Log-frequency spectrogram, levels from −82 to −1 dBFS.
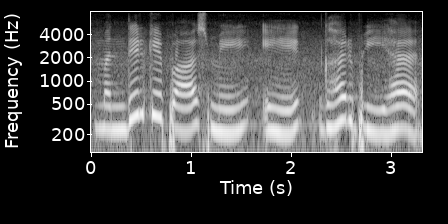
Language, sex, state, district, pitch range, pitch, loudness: Hindi, male, Punjab, Pathankot, 225-265 Hz, 235 Hz, -12 LUFS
